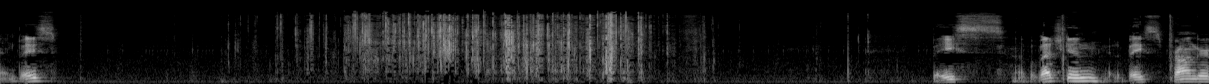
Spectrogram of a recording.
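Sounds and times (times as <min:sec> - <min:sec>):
foil wrapper crinkling: 0:02.3 - 0:07.2.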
